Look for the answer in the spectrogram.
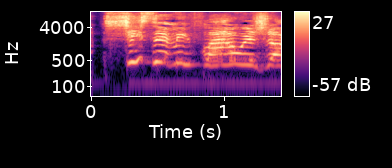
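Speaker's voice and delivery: gasp, then high drawn-out astonishment; high-pitched, stunned disbelief; shocked. Retold or imitated. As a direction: gasp and cry out as if floored by it. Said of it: "I was shocked".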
